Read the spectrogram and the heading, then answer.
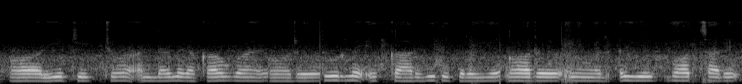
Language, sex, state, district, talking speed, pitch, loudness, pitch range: Hindi, female, Uttar Pradesh, Etah, 200 wpm, 170 Hz, -23 LUFS, 165-180 Hz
